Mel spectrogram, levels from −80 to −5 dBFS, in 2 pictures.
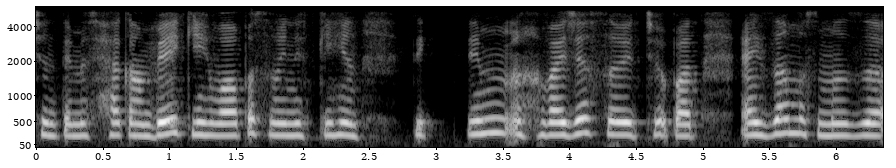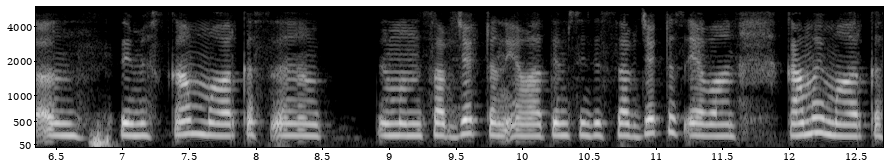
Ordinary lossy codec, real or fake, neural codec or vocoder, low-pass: AAC, 32 kbps; real; none; 5.4 kHz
